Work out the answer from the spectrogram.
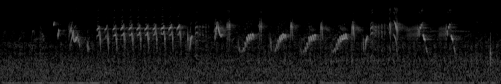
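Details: Marsh warbler singing on 8 May 2015 at Homolka ponds near Velké Poříčí, a fast run of high chattering notes followed by repeated rising slurred whistles, varied and mimic-like, about three elements per second, with light background hiss.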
